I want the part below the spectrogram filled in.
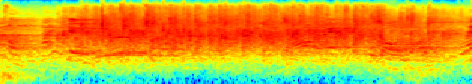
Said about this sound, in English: can we have a round of applause for this first part of the panel?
